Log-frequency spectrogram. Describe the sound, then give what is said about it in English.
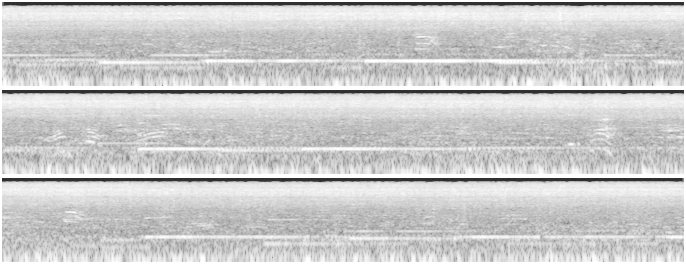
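Low, steady steam whistles from a steam train and a steamboat exchanging whistles, sounding on and off in alternating blasts over a constant loud hiss of steam, with faint voices in the background. “Did you catch the steamboat and the train exchanging whistles?”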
